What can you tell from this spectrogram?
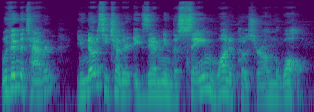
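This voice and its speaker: A man's voice: on the high side, fairly quick, lightly acted. A man playing a game master running a tabletop session in a comedy skit. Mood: narrating.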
